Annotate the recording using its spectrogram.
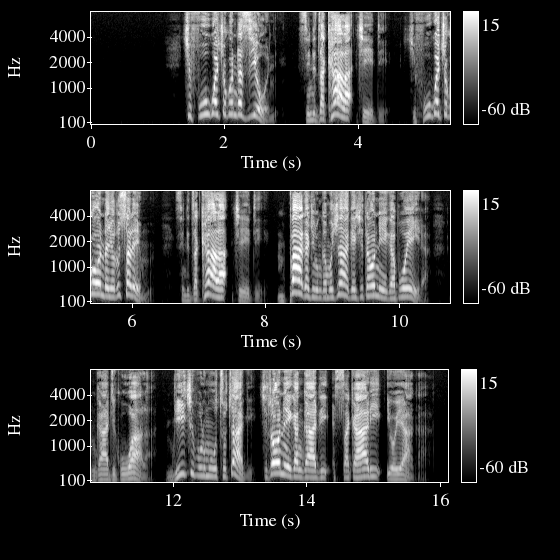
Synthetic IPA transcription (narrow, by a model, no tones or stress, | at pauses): t͡ʃifukwat͡ʃɔkɔndazijɔ̰ni | sindid͡zakʰalat͡ʃɛːtɛ̥̰ | t͡ʃifukwat͡ʃɔkɔndajɛɾusalɛmu | sindid͡zakʰalat͡ʃɛːtɛ̰ | m̩pakat͡ʃiluŋɡamɔt͡ʃak̬ɛt͡ʃitaɔnɛkapɔjɛɾa̰ | ŋɡat̬ikuwa̰ːla̰ | ndit͡ʃipulumut͡sʰɔt͡ʃakɛ̰t͡ʃitaɔnɛkaŋɡat̬isakalijɔja̰ːka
